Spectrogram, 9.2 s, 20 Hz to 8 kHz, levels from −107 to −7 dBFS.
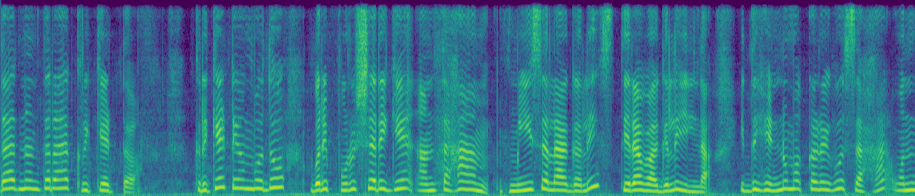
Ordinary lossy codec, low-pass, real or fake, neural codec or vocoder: none; none; fake; codec, 16 kHz, 4.8 kbps, FACodec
